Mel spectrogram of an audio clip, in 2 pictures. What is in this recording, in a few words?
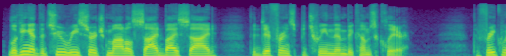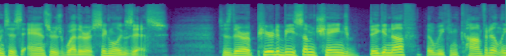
narration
